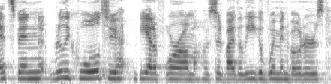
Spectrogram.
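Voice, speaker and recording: A woman with a fairly high pitch speaks in a monotone, flat intonation over noticeable background noise. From Japanese American. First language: not English. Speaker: political candidate. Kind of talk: candidate forum statement.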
